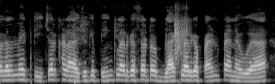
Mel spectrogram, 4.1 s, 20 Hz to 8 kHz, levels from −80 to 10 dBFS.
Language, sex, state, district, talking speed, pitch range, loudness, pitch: Hindi, male, Jharkhand, Garhwa, 275 wpm, 150-175 Hz, -16 LUFS, 165 Hz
